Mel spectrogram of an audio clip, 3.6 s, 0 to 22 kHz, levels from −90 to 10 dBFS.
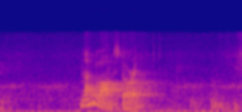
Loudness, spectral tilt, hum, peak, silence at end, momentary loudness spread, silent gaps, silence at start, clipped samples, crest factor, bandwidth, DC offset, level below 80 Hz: -28 LUFS; -7 dB/octave; none; -10 dBFS; 0 s; 24 LU; none; 0 s; under 0.1%; 20 dB; 8.2 kHz; 0.4%; -50 dBFS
